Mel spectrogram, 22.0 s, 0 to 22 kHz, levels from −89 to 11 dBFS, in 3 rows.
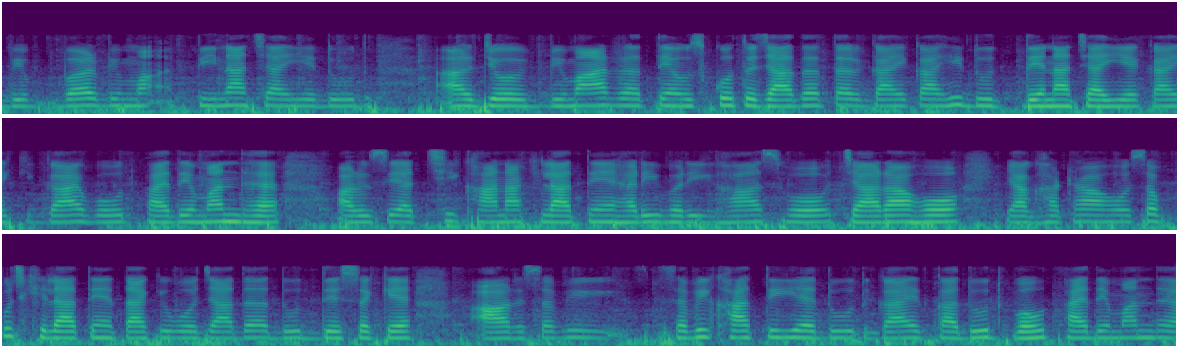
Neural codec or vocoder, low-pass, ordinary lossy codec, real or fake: none; none; none; real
